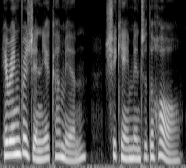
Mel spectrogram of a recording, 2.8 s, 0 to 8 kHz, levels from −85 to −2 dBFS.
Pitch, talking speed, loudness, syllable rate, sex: 195 Hz, 195 wpm, -18 LUFS, 5.3 syllables/s, female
